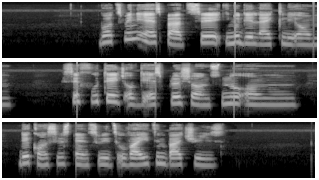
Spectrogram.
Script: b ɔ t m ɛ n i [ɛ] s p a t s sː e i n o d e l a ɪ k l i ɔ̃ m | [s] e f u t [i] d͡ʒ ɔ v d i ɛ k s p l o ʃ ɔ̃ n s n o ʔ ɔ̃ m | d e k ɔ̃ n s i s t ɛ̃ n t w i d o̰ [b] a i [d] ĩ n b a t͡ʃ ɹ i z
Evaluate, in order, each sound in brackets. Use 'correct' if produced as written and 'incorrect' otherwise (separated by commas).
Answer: correct, correct, incorrect, incorrect, incorrect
